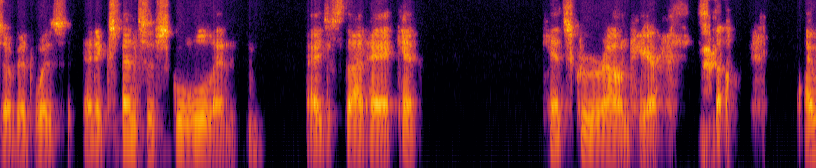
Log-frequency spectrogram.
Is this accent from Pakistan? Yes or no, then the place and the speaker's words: yes; Karachi, Sindh, Pakistan; moved away as an adult; also born or lived in San Francisco; I grew up in Pakistan. I was lucky in that they really invested in my education early, and I was lucky enough to go to the American school there in Pakistan, in Karachi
